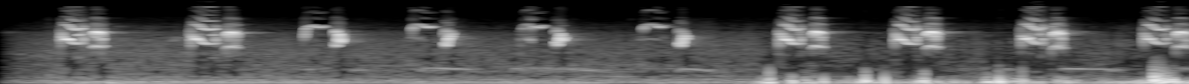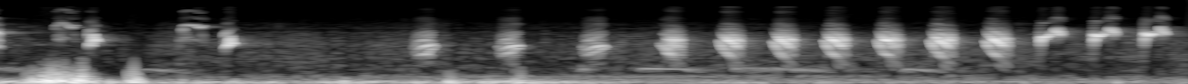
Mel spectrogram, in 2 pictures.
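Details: Long-tailed shrike, a caged bird beginning to sing actively again after its moult, used as a training recording: sharp, high chirping notes repeated about twice a second, with low thumping and rumbling noises in the middle.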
